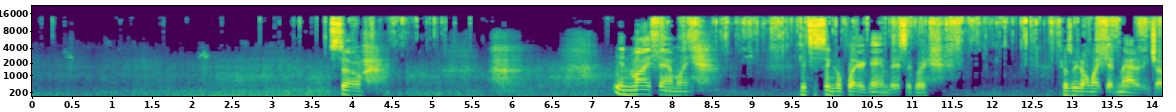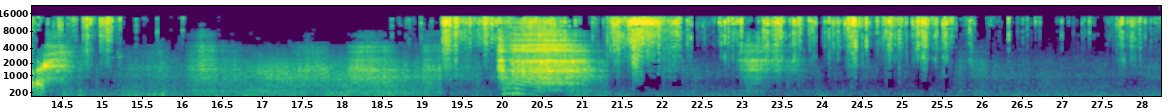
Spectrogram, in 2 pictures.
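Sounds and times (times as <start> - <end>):
plastic bag crinkling and rustling: 3.3 - 5.2, 7.6 - 15.6, 18.8 - 28.2
speech: 3.7 - 4.5, 7.3 - 8.5, 9.6 - 11.5, 12.9 - 14.7.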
